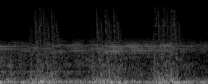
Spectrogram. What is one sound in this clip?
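A laser fires with a sharp zap.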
